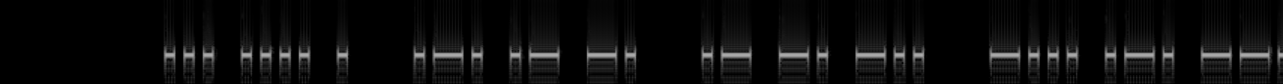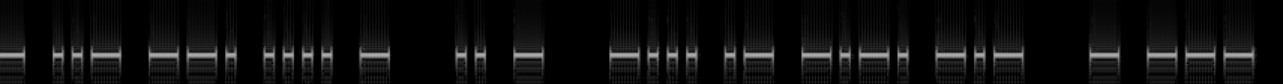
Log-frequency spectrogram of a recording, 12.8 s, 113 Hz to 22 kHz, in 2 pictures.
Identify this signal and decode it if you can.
Morse code, heard as a keyed tone, about 25 wpm, 700 Hz. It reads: SHE RAN AND BROUGHT IT BACK TO
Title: Sentences from Top 1000 Words - Review Part 3 - 25wpm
